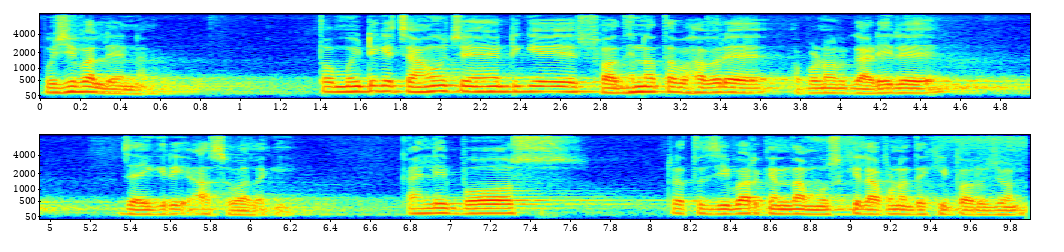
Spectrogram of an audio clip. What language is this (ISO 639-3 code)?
ori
